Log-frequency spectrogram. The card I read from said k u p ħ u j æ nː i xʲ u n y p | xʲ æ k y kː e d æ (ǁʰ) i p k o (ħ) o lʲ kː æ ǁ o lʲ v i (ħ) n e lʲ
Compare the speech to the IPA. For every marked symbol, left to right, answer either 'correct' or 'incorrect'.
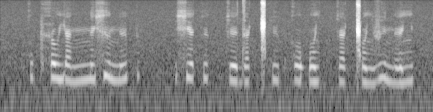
correct, incorrect: ʔ, incorrect: none

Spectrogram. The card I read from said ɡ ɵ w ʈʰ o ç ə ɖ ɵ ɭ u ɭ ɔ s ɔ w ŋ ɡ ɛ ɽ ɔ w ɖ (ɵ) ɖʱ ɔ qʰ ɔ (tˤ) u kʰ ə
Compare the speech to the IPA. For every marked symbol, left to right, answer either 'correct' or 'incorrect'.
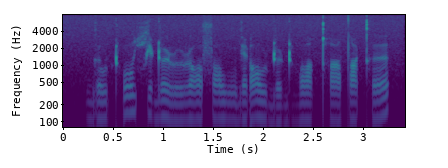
correct, correct

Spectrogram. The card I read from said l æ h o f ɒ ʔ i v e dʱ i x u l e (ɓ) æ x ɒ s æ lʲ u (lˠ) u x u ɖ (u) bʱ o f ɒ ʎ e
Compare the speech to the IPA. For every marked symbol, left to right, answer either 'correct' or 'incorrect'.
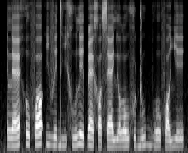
correct, correct, correct

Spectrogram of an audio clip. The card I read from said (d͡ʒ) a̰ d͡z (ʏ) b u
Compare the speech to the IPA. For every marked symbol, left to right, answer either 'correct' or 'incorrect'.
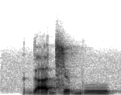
incorrect: ɡ, correct

